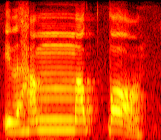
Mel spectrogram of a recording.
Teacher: Ilhammat to, langsung masuk di to, tidak dibaca lagi tanya. Ta yang pertama itu tanya itu dileburkan, langsung masuk di to. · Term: idgham mutajannisain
